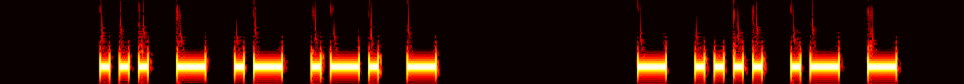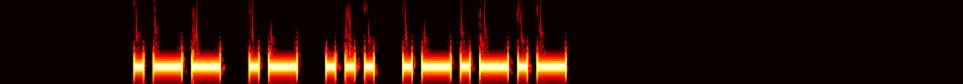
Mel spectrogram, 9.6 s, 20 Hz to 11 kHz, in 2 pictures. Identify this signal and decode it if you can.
Morse code, heard as a keyed tone, about 25 wpm, 700 Hz. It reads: START THAT WAS.
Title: 3x Word-Spacing - Sentences from Top 300 Words - 25wpm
